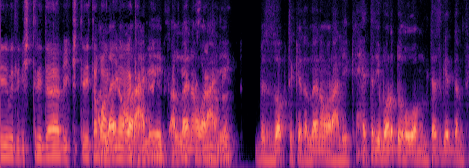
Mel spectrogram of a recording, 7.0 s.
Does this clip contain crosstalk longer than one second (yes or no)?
yes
